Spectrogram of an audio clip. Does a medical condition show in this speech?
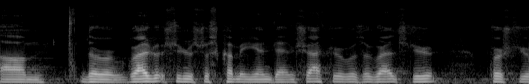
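Yes: tongue cancer surgery; speech slightly off, permanently changed.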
